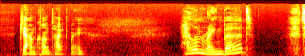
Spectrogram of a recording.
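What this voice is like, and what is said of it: Usual voice. Nothing is said of it.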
